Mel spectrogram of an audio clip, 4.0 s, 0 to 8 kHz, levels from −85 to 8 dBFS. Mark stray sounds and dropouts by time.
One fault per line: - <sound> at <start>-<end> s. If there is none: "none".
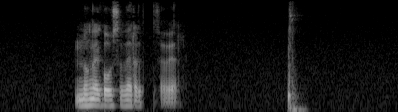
- dropout at 1.4-1.5 s
- squeak at 2.9-3.1 s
